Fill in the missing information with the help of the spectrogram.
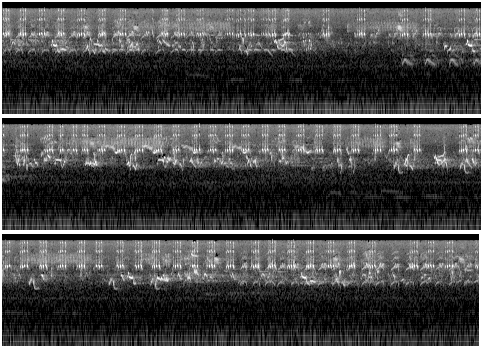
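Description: Insects chirping in a steady, even pulse, with many short bird chirps scattered over it and a low background rumble.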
